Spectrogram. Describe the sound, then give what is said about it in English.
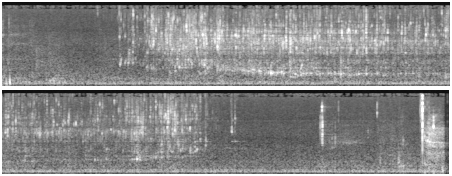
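Water is poured steadily into a baptismal font for about eight seconds, a bright splashing stream that then tapers off, followed by quiet room tone with a few small clicks and knocks. “I'm going to ask you if you will pour the water into the font.”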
